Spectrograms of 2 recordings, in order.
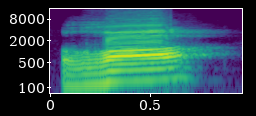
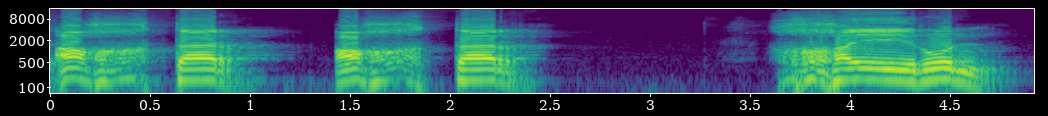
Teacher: غین اور خا آخری حلق سے ادا ہوتے ہیں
